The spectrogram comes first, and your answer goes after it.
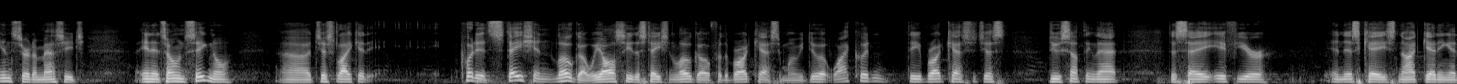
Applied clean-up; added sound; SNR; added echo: none; none; none; none.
